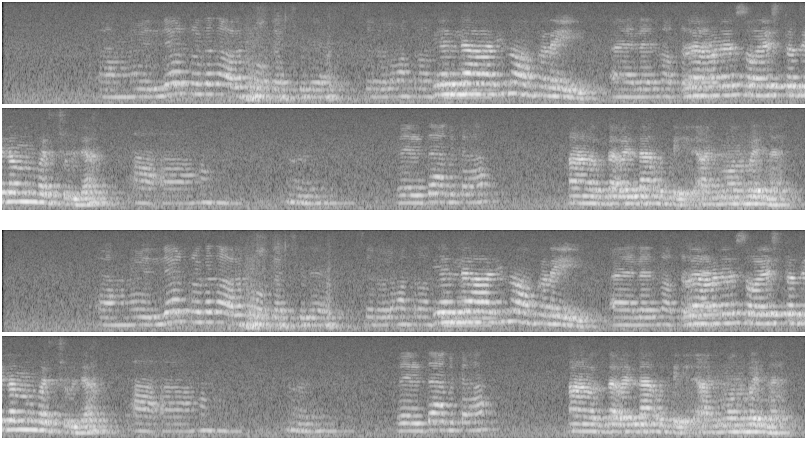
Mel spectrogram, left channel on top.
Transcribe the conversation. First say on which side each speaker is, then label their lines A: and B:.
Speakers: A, on the right; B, on the left.
A: അങ്ങനെ വലിയ കുട്ടികളെതൊക്കെ അവരെന്നെ നോക്കായിരിക്കല്ലേ ചെറിയോലെ മാത്രം നോക്കിയാ
B: എല്ലാരിയും
A: മതിയാവൂല്ലേ
B: നോക്കണേ
A: ഏഹ് എല്ലാരും നോക്കണല്ലേ
B: അവനെ സ്വയം ഇഷ്ടത്തിനൊന്നും പഠിച്ചൂല
A: ആഹ് ആഹ്
B: ആഹ്
A: വെൽത് ആൺകുട്ടികള
B: ആഹ് വെറുത വലുത് ആൺകുട്ടി ബാക്കി മൂന്നും പെണ്ണ്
